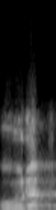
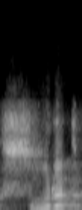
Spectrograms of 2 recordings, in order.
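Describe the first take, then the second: First: The word begins with an h sound. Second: The word begins with an s sound. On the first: This is the rural local form. "Navsari और सूरत के ग्राम्य विस्तार के लोग हूरत बोलते हैं" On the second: This is the common city form. "जैसे हम लोग सूरत बोलते हैं"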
